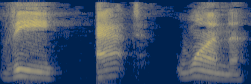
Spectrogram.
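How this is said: The word is broken into three separate parts.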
